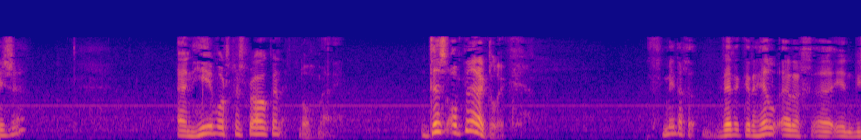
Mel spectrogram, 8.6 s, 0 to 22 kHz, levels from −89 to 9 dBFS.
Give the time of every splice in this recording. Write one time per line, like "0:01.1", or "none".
0:02.8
